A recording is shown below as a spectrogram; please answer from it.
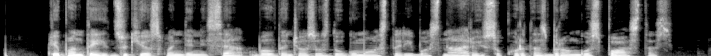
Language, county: Lithuanian, Vilnius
